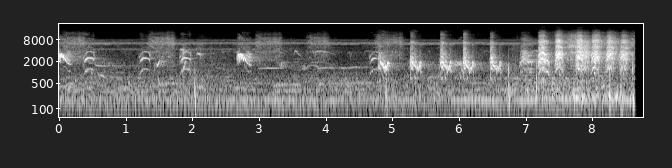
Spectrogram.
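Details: Yellow-rumped cacique colony in Colombia: a series of liquid, arching whistled notes repeated about once a second. These give way to a rapid run of loud, harsh, crackling bursts near the end, with other chatter in the background.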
